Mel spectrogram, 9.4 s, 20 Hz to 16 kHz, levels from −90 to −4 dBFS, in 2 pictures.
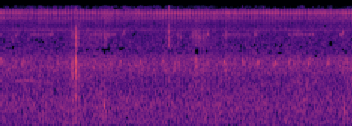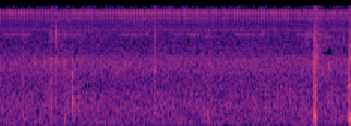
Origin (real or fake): fake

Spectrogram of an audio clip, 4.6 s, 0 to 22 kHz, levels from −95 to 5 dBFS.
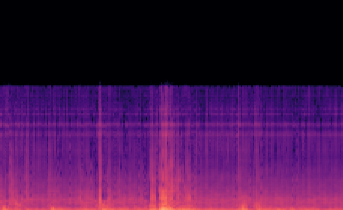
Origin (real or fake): fake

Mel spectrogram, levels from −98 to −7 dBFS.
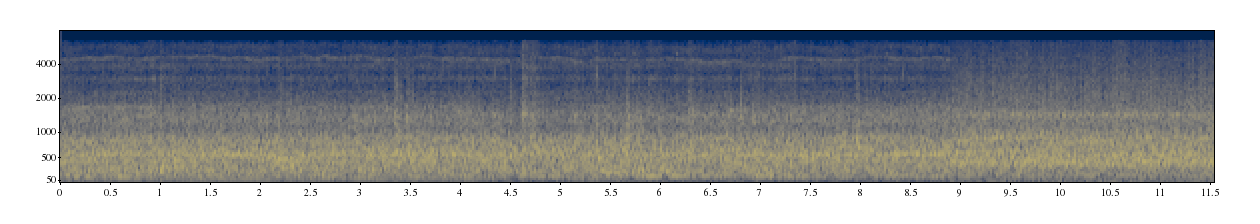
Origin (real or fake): real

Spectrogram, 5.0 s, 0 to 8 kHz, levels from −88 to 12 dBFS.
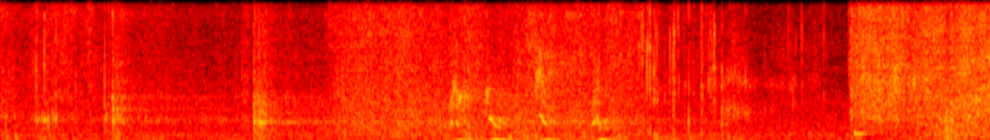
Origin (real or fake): fake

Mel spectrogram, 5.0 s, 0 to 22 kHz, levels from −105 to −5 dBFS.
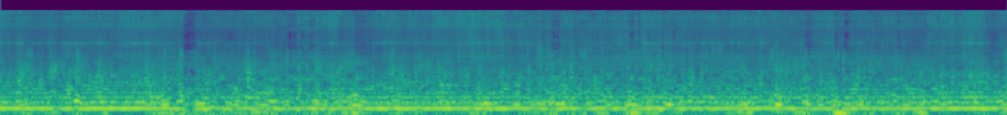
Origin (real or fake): fake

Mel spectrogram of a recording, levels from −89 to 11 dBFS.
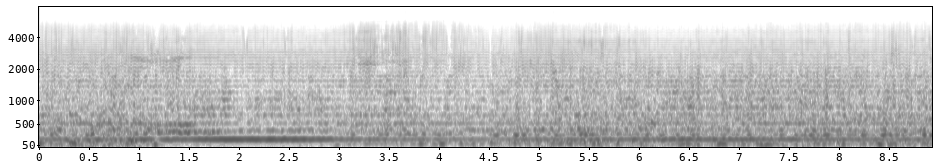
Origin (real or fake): fake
